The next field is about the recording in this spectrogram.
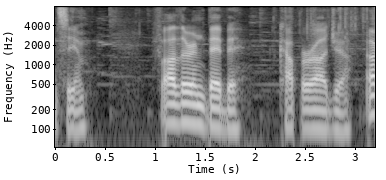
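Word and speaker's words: Copperajah: right word here's our copper jaw or copper raja whatever still has jaw on it i didn't realize i was saying it wrong the whole time yeah i'll leave him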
